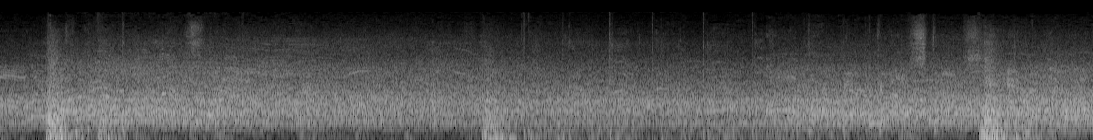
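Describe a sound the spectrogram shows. Bodies slam heavily onto a wrestling ring mat a few times.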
